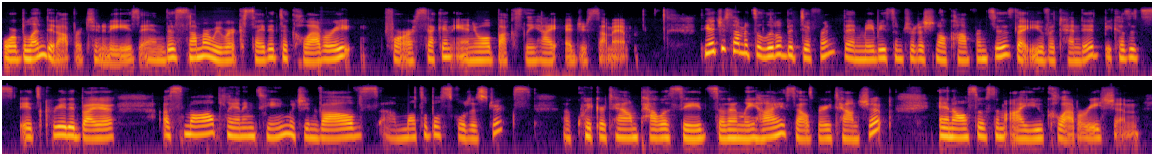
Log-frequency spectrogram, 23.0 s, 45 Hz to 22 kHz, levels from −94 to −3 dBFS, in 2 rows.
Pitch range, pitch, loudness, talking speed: 180-225 Hz, 195 Hz, -27 LUFS, 160 wpm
